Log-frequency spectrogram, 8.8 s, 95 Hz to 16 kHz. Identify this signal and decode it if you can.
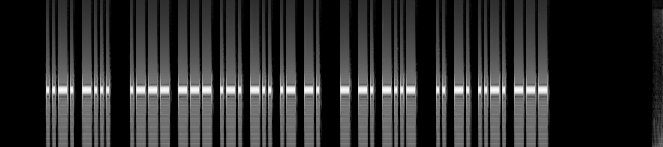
Morse code, heard as a keyed tone, about 32 wpm, 700 Hz. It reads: FB JORDAN TNX INFO
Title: Practice QSO - Exchange 3 - More Info - 30wpm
